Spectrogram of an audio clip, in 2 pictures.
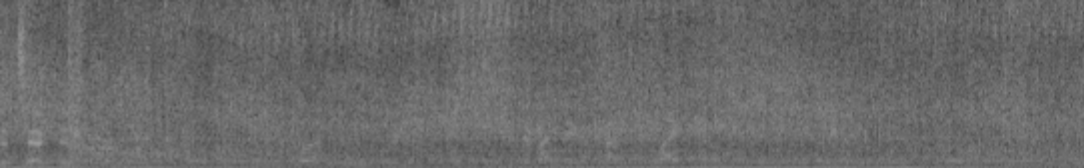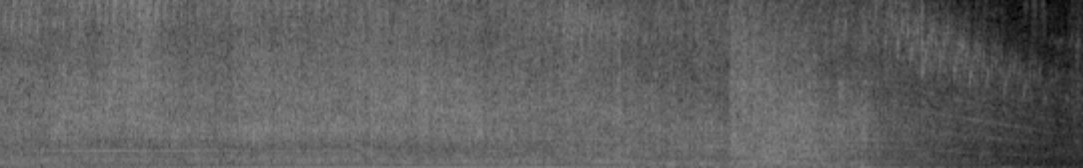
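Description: A boat motor drones steadily and then fades away.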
